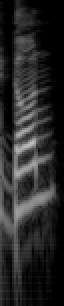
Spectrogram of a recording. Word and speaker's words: done: होता है, लेकिन यहां पे ओ का अ उच्चारण हो रहा है। जैसे यहां पे देखिए DONE, डन, LOVE, लव पढ़ते हैं, उसी तरह से सम, इसको आप याद कर लीजिएगा, सम, BREAD, क्या पढ़ेंगे इसको?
